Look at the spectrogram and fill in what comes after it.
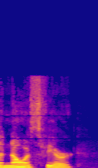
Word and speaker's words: noosphere: And in that book, The Story of the Noosphere, and by the way, for listeners, noosphere is spelled N-O-O-S-P-H-E-R-E, noosphere with an N, not with a K-N-O-W, but noosphere.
